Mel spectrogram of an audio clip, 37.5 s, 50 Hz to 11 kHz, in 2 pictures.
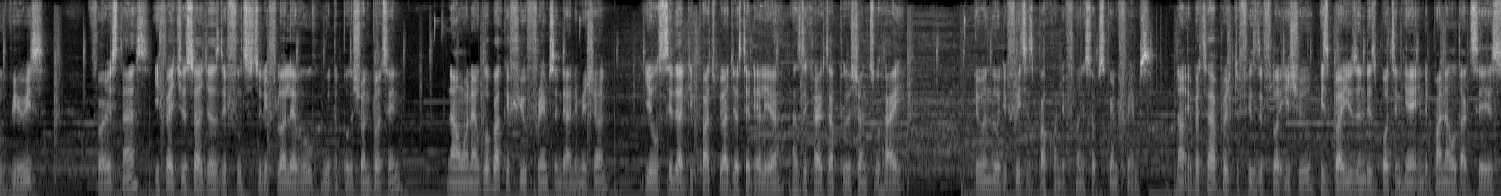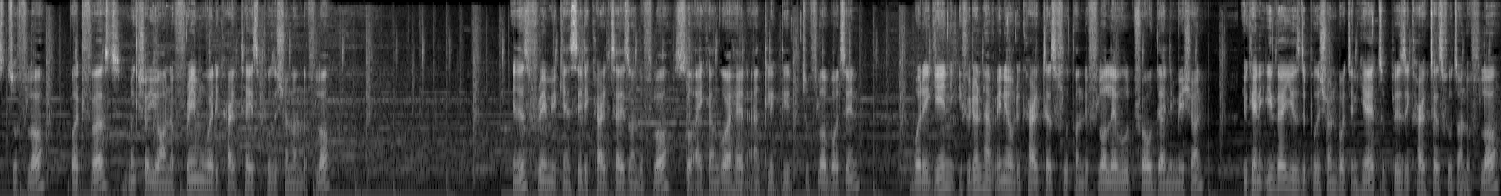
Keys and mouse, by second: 2.3-5.5 shift+drag, 7.3-9.0 drag, 12.0-13.3 drag, 20.9-25.2 drag, 25.2-28.7 middle drag, 28.7 click, 30.1-31.2 middle drag, 31.2-33.4 drag, 33.4-35.8 middle drag, 35.8-37.5 drag.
